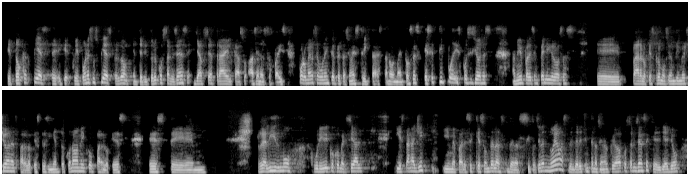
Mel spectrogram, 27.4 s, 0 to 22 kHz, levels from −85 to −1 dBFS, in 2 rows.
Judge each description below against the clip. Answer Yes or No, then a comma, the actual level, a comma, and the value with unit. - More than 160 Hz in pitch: No, medium, 140 Hz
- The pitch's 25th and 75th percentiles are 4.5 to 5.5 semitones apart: Yes, average, 5.1 semitones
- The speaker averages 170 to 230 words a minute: Yes, average, 185 wpm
